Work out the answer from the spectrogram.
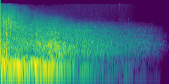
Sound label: art cannon shot far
